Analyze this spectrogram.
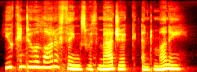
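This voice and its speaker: A woman reads a young noblewoman in a fantasy storybook, her voice soft, earnest and raised slightly in pitch, the character gentle, worried and principled. The lightly acted, expressive reading moves at a moderate pace with a bright, explanatory mood.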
